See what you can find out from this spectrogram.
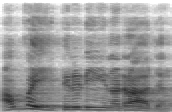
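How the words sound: Thiru and T are run together as one word. It sounds like calling the man a thief.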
